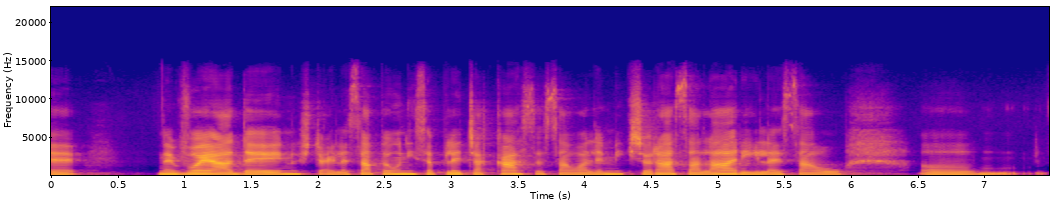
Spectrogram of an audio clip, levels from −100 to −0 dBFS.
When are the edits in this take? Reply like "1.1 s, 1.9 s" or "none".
none

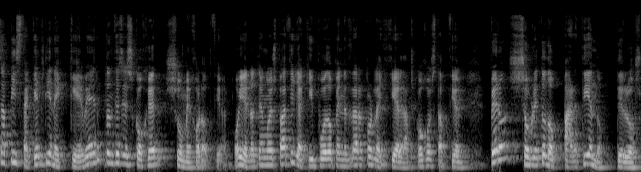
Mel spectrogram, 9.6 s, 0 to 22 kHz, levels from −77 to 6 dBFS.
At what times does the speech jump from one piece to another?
3.5 s, 6.2 s

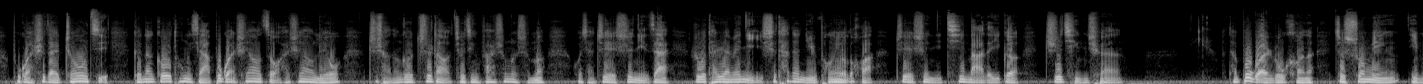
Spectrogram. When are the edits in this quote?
12.2 s

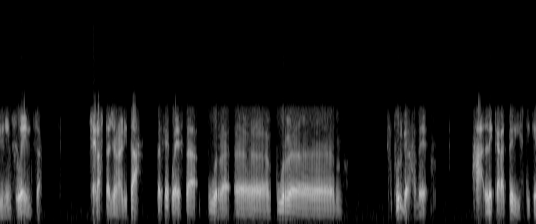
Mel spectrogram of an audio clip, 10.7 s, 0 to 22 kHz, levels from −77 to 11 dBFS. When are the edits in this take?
1.7 s, 5.4 s

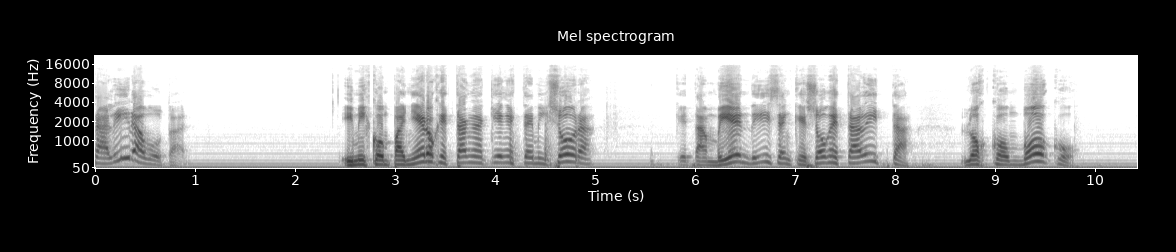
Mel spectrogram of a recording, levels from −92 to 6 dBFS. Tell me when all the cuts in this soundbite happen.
2.4 s

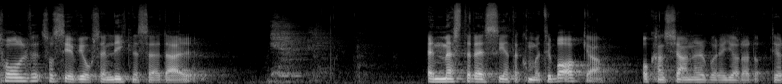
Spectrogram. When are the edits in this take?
none

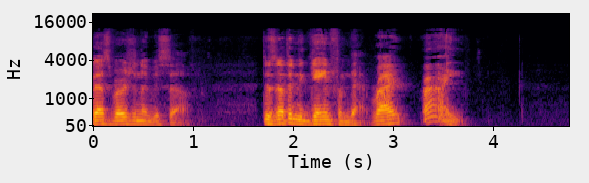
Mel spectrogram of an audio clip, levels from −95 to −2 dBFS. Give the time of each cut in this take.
none

